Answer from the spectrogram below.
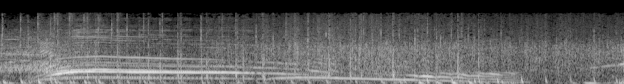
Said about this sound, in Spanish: Recibamos con un fuerte aplauso al señor Carlos Fernando Galán.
